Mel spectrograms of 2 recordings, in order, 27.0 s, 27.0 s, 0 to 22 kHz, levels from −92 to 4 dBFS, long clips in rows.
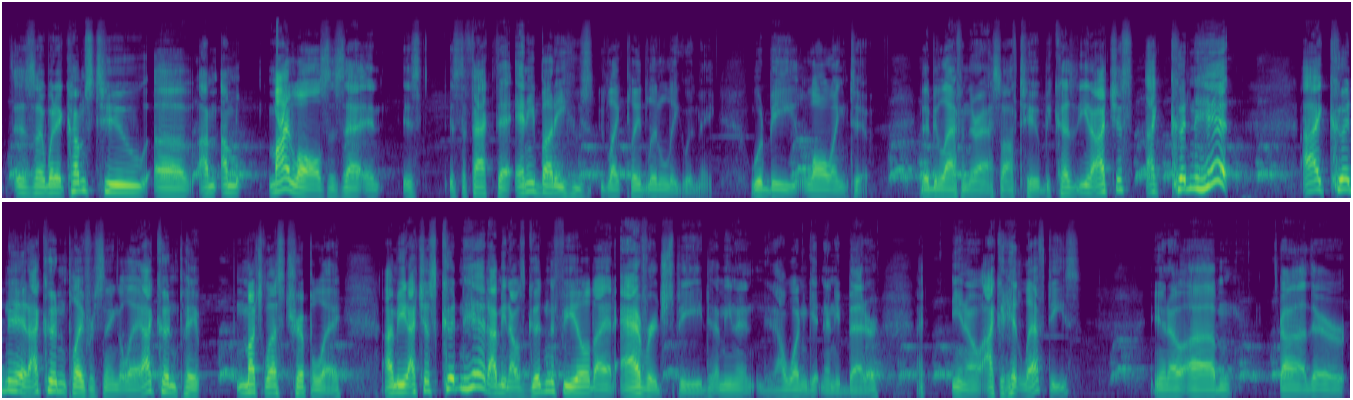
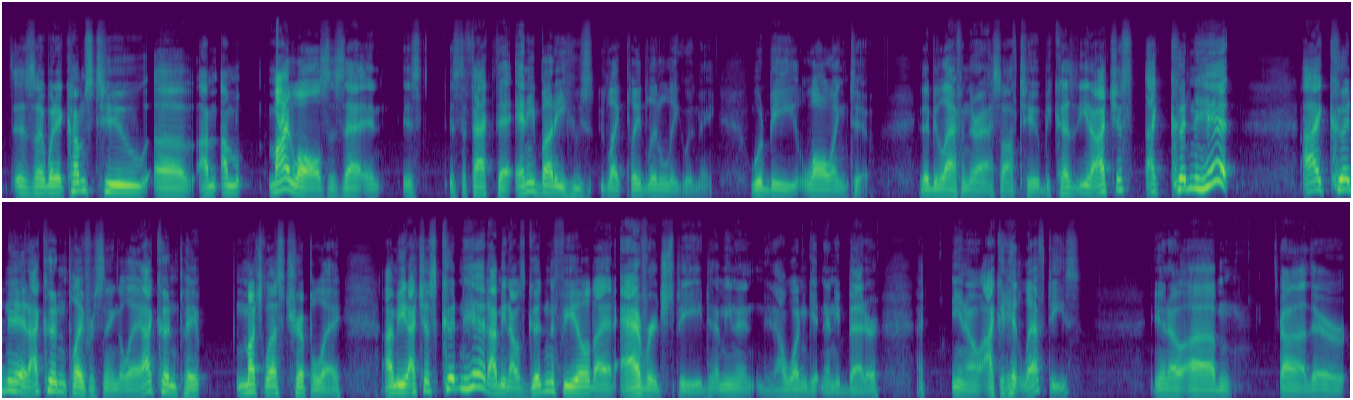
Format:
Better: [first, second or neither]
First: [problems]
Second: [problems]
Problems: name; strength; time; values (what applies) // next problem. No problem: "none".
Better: second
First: animal sounds; noticeable; throughout; 20 dB below the speech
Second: none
